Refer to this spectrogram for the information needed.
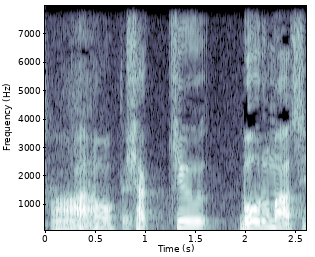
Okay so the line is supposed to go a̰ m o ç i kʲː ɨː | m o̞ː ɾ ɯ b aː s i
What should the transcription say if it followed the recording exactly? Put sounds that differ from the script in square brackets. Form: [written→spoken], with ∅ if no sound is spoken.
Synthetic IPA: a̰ [m→n] o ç [i→a] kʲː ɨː | [m→b] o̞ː ɾ ɯ [b→m] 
